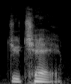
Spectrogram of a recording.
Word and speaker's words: Juche: yeah okay never mind it's showing the primary accent on the second syllable yeah so it's juche i hear the cat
